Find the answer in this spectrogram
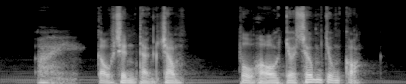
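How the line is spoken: Old man muttering. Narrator (Vietnamese): Ông Hà ... lẩm bẩm

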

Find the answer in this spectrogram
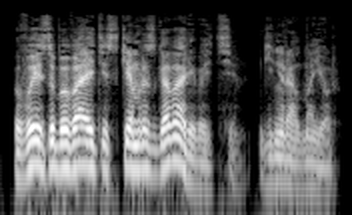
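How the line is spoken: Dry, curt. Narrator (Russian): сухо сказал Орлов

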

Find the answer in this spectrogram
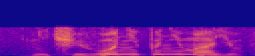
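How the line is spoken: Confused mutter. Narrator (Russian): растерянно пробормотала я

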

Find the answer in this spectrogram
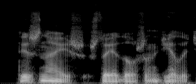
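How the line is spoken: Quiet reply. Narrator (Russian): тихо ответил Лето

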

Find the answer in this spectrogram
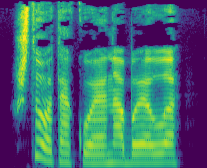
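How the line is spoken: Irritated question. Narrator (Russian): раздраженно спросила учительница

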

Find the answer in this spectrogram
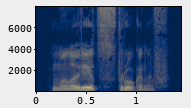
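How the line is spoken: Dry congratulation. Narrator (Russian): сухо поздравил

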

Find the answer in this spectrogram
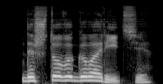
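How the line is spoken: Very sweet, gentle. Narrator (Russian): ласково-ласково произнесла Сабля

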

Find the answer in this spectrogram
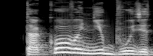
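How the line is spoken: Laughing. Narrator (Russian): рассмеялся он

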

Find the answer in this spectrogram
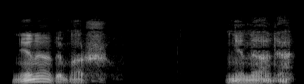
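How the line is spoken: Hoarse voice. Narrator (Russian): хриплым голосом сказал Белозеров

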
